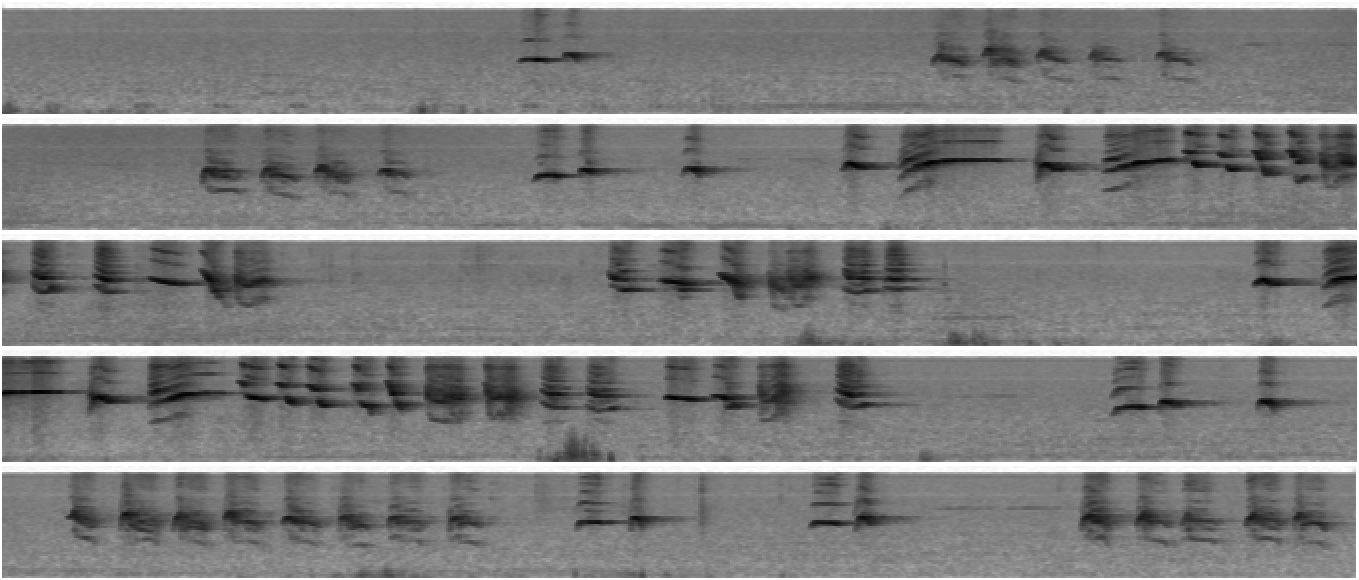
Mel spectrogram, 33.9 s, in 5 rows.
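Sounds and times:
Oriental magpie-robin singing: 0:02.6 - 0:03.1, 0:04.6 - 0:06.4, 0:07.3 - 0:15.1, 0:16.5 - 0:18.2, 0:19.8 - 0:33.8.

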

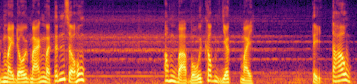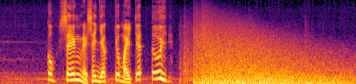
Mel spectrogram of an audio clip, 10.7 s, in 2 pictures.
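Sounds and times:
speech: 0:00.0 - 0:01.5, 0:02.4 - 0:03.9, 0:04.7 - 0:05.4, 0:06.1 - 0:08.3
loud thunderclap from a lightning strike: 0:08.0 - 0:10.6.

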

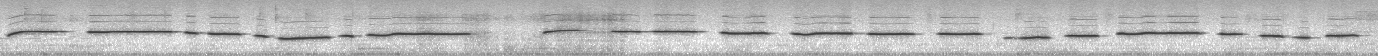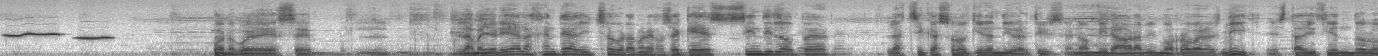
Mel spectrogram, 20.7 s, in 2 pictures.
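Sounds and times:
person whistling a pop song melody: 0:00.0 - 0:11.2
speech: 0:11.9 - 0:20.6.

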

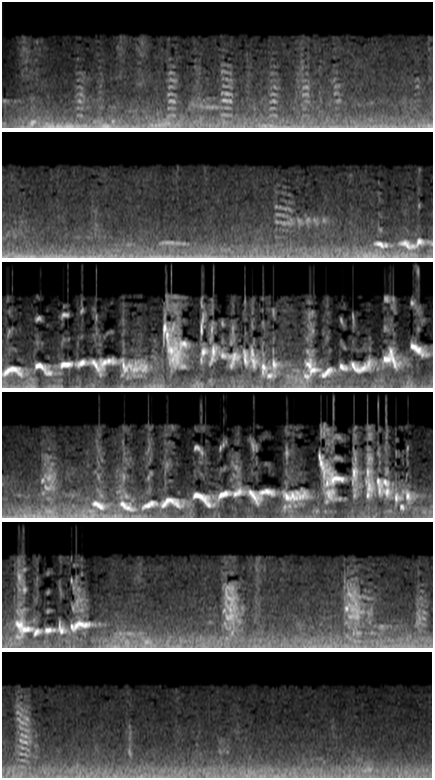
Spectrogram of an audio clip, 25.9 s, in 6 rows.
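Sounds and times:
magpie-robin or shama whistled song: 0:05.0 - 0:06.4, 0:07.0 - 0:18.6.

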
